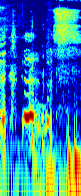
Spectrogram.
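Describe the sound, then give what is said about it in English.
A person gasping for air, a few strained, wheezy breaths with a whimpering voiced edge, followed by hoarse rasping exhales. “That's not a laugh. This is me gasping for air.”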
